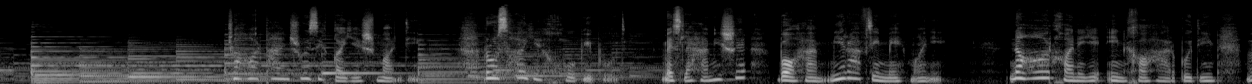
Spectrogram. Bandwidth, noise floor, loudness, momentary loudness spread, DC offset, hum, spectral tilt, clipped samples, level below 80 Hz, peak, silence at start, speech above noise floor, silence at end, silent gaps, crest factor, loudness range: 16 kHz; -61 dBFS; -28 LUFS; 12 LU; under 0.1%; none; -4 dB/octave; under 0.1%; -58 dBFS; -6 dBFS; 0 s; 33 dB; 0 s; none; 22 dB; 3 LU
